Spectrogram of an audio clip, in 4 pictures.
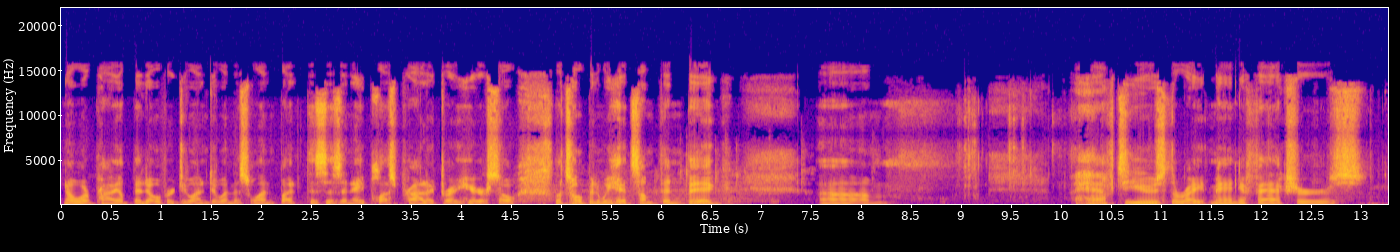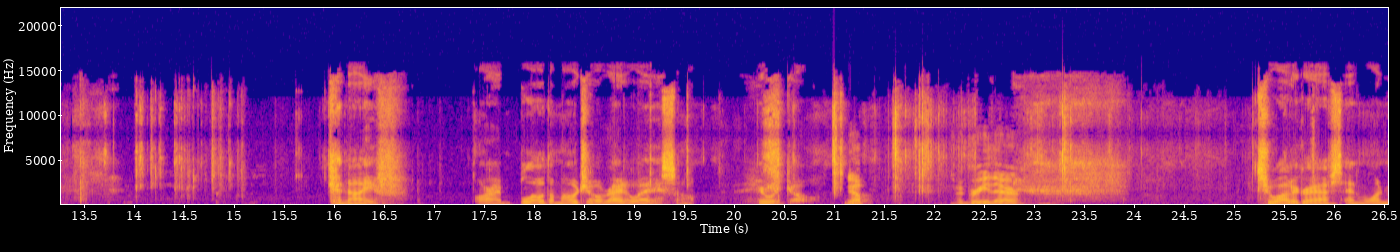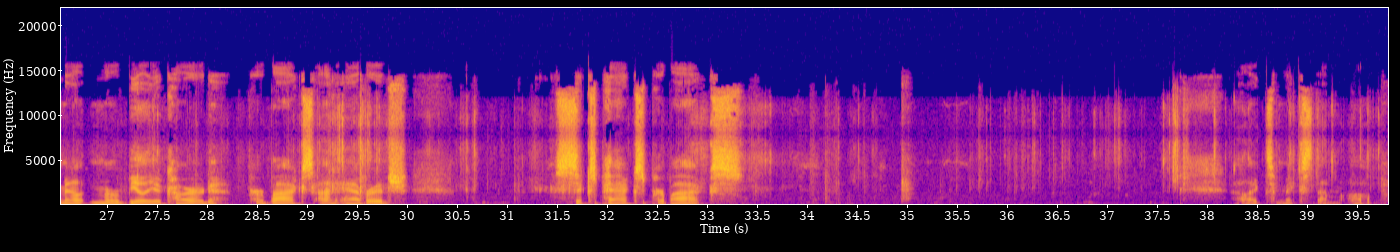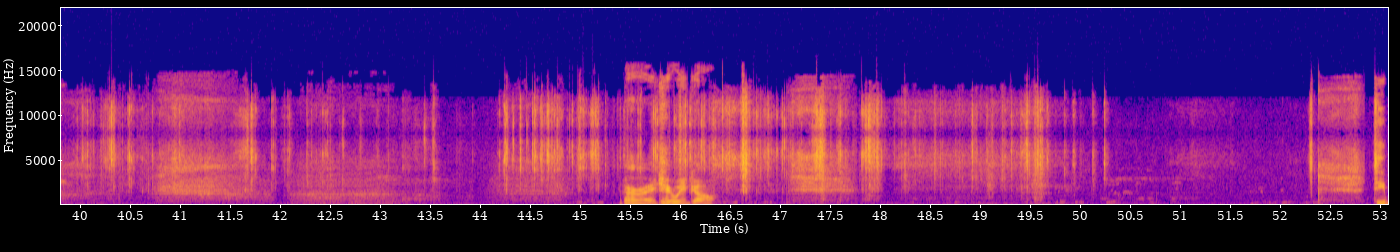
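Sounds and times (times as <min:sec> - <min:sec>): wrapping rustling: 0:03.7 - 0:11.8, 0:13.0 - 0:16.0, 0:19.3 - 0:31.6, 0:32.8 - 0:50.4.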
